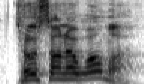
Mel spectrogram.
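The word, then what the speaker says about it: Tosan Evbuomwan: you see what is his name tohsan awoma tosan awoma we got it we got toaston awoma yeah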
